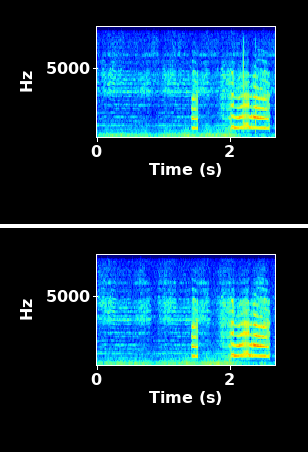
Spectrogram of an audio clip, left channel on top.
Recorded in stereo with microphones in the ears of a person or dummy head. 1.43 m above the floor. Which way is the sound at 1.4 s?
5° right (ahead or behind).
